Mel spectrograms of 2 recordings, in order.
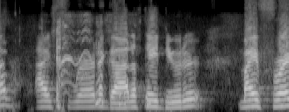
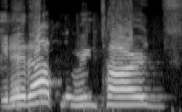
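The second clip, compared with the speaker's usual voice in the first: loud and higher, gloating like a greedy seller; mock gloating taunt; 6 semitones higher, 6 dB louder, slower than usual. Mocking the card company gouging players, loud gloating jeer.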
